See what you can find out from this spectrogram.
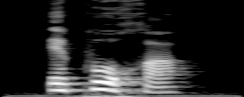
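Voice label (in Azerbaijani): "epoxa", Azerbaijani; Orfoqrafiya Lüğəti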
